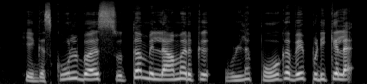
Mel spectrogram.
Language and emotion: Tamil, disgusted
